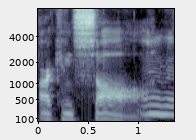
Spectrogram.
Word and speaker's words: Arkansas: SAS and then there's another state that it's Kansas but with a are in front of it but it's not pronounced AR Arkansas yeah it's pronounced Arkansas organ song like aw instead of as but the weird the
